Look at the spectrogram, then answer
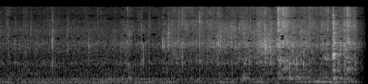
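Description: Cashew nuts sizzle and crackle as they fry in a pan, with a spoon stirring and scraping through them; the sizzle swells louder toward the end with sharp scrapes, and no one speaks.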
